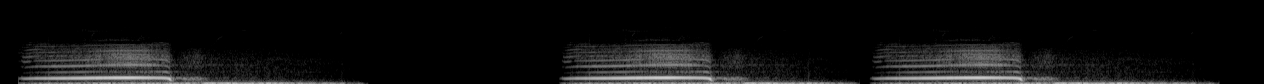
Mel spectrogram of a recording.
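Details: Horned cattle bellowing in the countryside after calling through half the night and into the morning, possibly because another cow lay strangely apart from the pasture. Three long, deep, droning bellows, each about three seconds, separated by short silences.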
